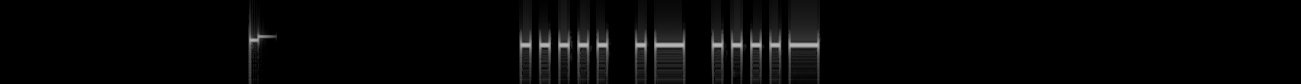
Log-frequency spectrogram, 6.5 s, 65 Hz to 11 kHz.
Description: Morse code, heard as a keyed tone, about 25 wpm, 700 Hz. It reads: 5A4
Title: Common Cut Numbers - 3-Digit 25wpm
